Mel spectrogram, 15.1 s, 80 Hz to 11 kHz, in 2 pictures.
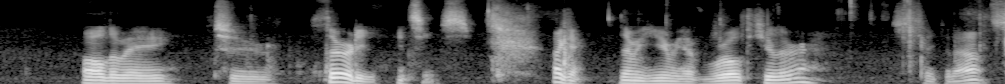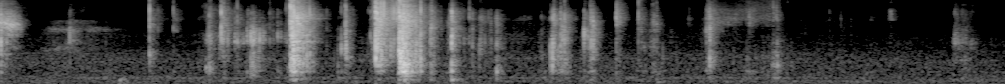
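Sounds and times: packaging crinkling: 6.7s - 7.7s, 8.6s - 14.9s.

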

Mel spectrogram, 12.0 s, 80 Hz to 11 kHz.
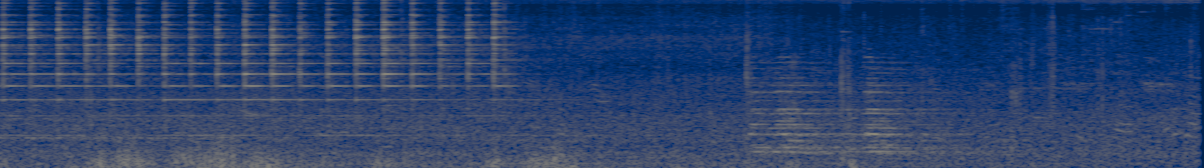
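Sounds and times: railroad crossing bell ringing: 0.0s - 6.9s, 7.5s - 10.1s.

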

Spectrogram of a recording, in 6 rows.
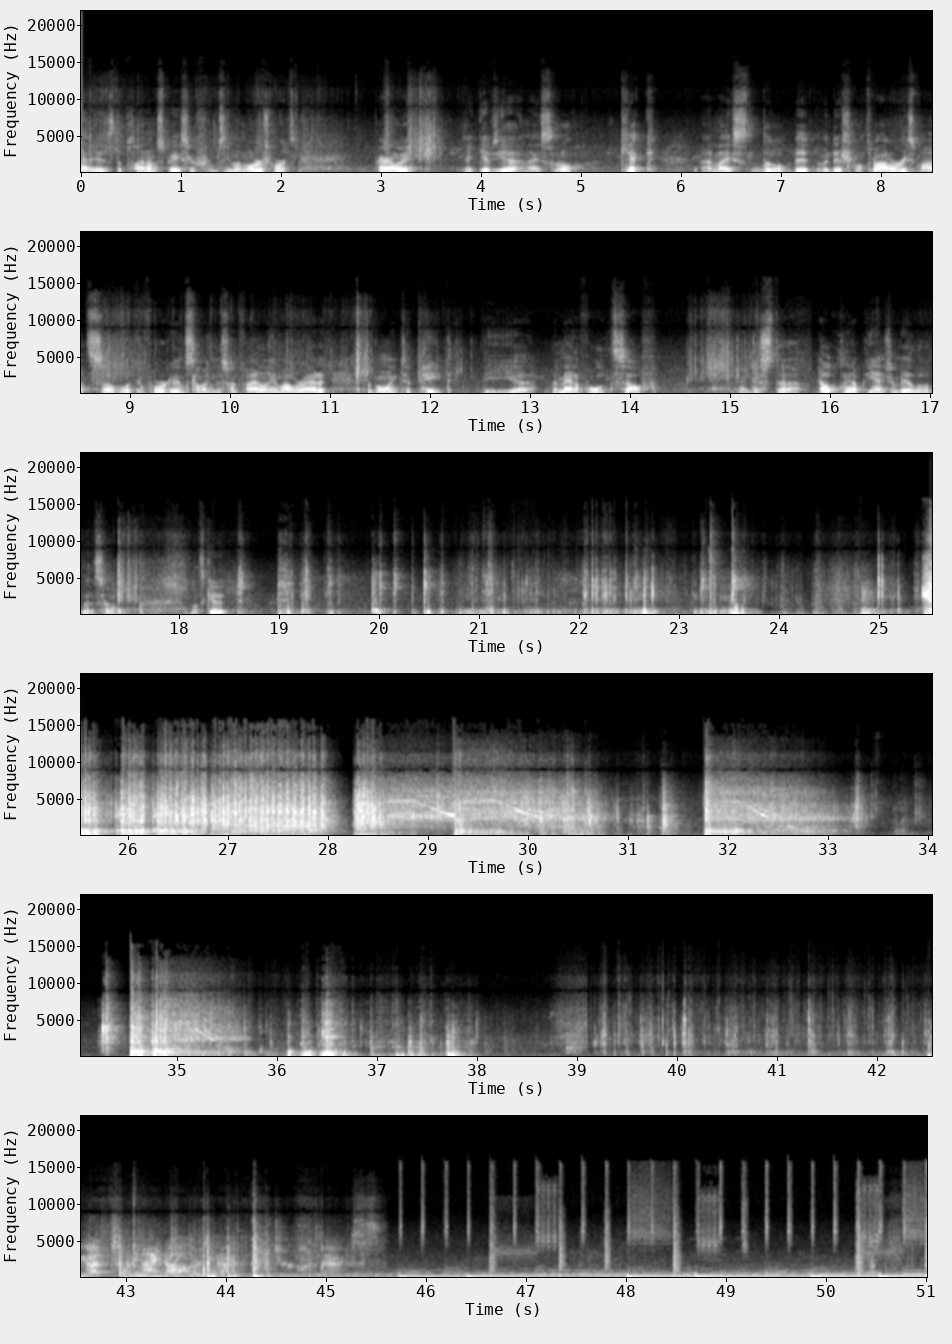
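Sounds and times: cordless power tool whining: 25.4s - 30.8s, 31.8s - 33.4s, 34.5s - 35.8s
hand tools clicking and knocking: 40.0s - 44.5s.

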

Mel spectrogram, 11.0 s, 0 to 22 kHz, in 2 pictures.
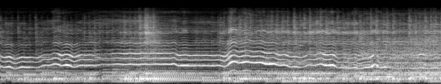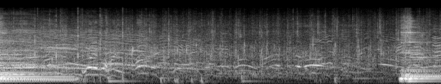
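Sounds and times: boy singing into a microphone: 0.0s - 6.0s.

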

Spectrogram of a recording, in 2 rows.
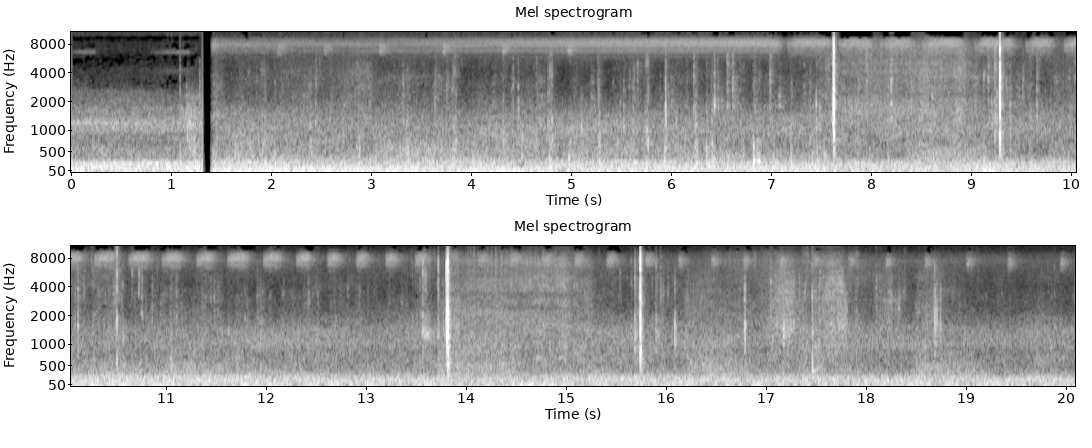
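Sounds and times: sharp clicks: 6.5s - 16.9s.

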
